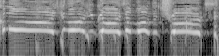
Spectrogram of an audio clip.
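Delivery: very high, very slow, drawn-out mocking voice. Recalling how they mimicked a man urging them on: mocking high-pitched impression. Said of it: "we would just do this impression of him".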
